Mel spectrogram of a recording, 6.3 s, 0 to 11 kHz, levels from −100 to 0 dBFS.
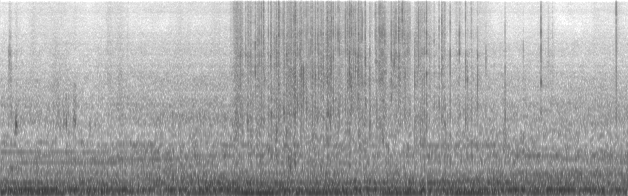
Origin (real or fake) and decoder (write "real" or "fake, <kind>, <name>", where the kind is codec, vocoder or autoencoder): fake, autoencoder, DAC-VAE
